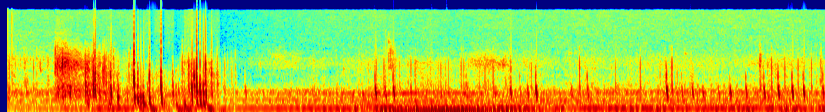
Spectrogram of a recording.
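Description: Low, steady rumble of a car on the road, heard from inside the cabin, with a short burst of knocks and rustling in the first second and a few light clicks after.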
